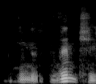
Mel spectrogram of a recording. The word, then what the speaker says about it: Vinci: Vinci, that's how you say it. Vinci. Like Leonardo Vinci.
